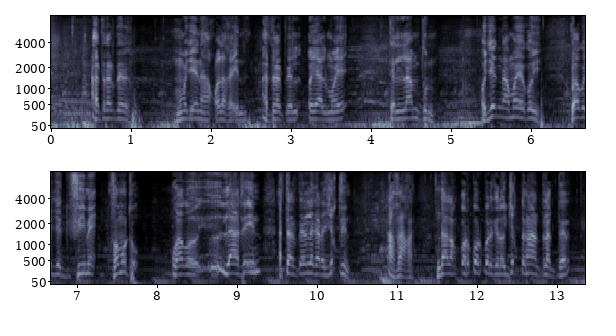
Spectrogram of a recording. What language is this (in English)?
Serer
